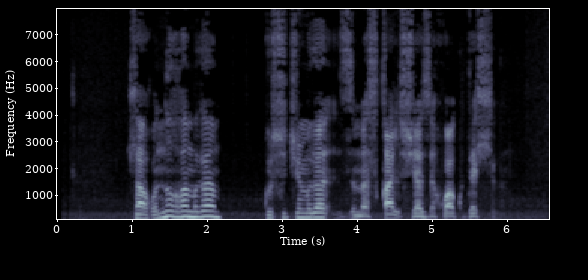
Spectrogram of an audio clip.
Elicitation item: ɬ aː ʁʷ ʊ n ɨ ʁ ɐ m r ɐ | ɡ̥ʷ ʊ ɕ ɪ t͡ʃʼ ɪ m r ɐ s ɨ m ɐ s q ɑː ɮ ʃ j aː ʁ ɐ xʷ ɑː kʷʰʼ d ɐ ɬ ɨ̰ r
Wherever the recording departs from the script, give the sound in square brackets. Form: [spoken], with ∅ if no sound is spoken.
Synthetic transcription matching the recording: ɬ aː ʁʷ ʊ n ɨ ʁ ɐ m r ɐ | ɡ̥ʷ ʊ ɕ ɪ t͡ʃʼ ɪ m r ɐ [z] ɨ m ɐ s q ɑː ɮ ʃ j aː [z] ɐ xʷ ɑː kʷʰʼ d ɐ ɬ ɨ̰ r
